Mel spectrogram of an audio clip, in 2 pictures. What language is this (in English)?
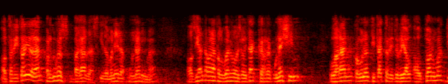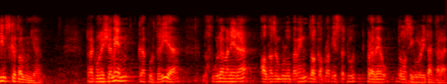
Catalan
